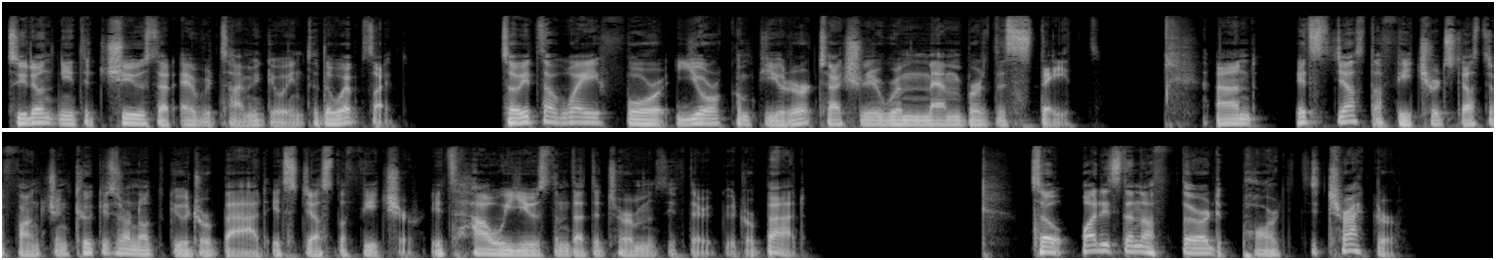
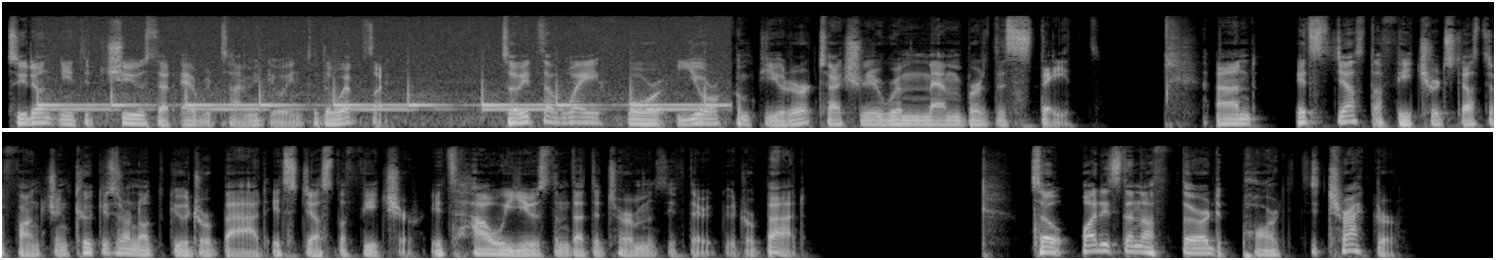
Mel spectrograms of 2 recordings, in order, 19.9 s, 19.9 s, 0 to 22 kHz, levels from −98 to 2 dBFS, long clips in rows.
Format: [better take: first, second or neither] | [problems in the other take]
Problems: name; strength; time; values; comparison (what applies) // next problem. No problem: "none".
first | phone ringing; loud; until 5 s; peak level with the speech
